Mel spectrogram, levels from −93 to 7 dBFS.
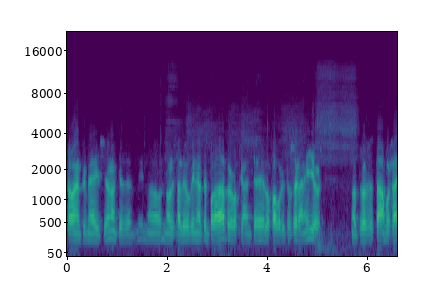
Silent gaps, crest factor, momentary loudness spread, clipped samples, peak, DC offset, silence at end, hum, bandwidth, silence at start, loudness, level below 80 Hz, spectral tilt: none; 18 dB; 12 LU; under 0.1%; -16 dBFS; under 0.1%; 0 s; none; 13 kHz; 0 s; -35 LUFS; -80 dBFS; -4.5 dB/octave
